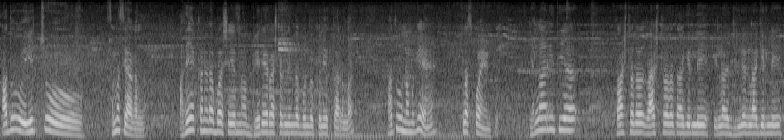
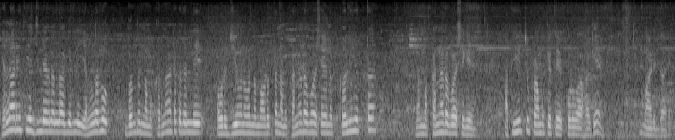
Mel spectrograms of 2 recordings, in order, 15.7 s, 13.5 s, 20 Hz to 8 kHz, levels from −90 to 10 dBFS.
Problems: constant background noise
